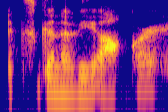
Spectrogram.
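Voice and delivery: soft unvoiced whisper. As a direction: breathe it out as an aside. Whispered aside about awkwardness.

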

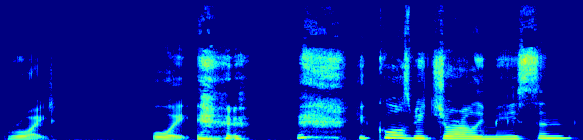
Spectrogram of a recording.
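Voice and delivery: shaky-attempt West Country accent, laughing early on; hammy amateur West Country burr. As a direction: recite it as a West Country lad. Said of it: "this is a West Country accent, supposedly".

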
